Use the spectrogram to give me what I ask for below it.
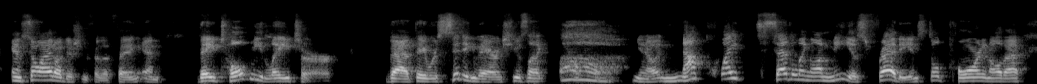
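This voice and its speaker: A man's high-pitched voice with an American accent and very wide pitch swings. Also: moderate pace. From Alabama, USA. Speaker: actor, director and playwright. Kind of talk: interview answer.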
